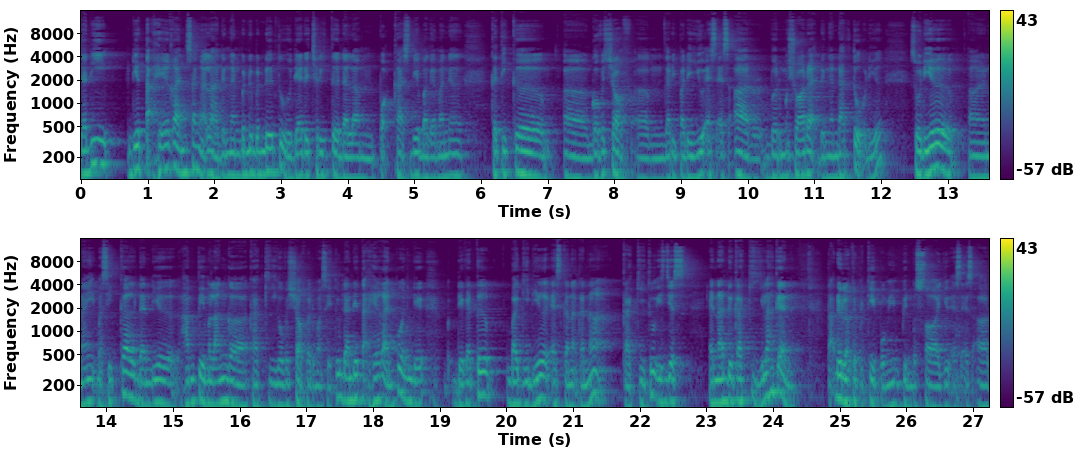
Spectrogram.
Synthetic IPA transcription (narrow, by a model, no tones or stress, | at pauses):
d͡ʒadi | diət̪a̰ʔɦeɾansaŋa̰t̪̚lahdəŋãnbəndəbəndət̪udiəadat͡ʃəɾit̪ədalampɔd̚kasdiəbaɡajmãnə̃ | kət̪ikə | əɡovəʃɔfəmdaɾipadajuʔɛsɛ̰sarbərməʃuaɾat̪̚dəŋãndat̪ʊʔdiə | sodiə | ənãɪʔ̚basikaldandiəɦampɪmə̃laŋɡakakiɡɔvəʃɔfpadəmasəit̪udandiət̪a̰ʔɦeɾanpʊndiədiəkat̪əbaɡidiəʔɛskana̰ʔkanãʔkakit̪uisd͡ʒəs | ɛnadəkakilahkan | t̪a̰ʔdəlaht̪upikepomĩumpɪnbəsarjuʔɛ̰sɛ̰sar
